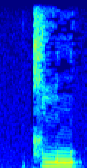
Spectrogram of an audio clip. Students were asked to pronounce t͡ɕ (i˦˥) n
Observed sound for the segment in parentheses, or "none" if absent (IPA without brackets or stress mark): i˧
